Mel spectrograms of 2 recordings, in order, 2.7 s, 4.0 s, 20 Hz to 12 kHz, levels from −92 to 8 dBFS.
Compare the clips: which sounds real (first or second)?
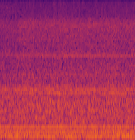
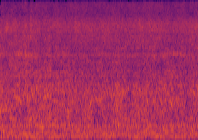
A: first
